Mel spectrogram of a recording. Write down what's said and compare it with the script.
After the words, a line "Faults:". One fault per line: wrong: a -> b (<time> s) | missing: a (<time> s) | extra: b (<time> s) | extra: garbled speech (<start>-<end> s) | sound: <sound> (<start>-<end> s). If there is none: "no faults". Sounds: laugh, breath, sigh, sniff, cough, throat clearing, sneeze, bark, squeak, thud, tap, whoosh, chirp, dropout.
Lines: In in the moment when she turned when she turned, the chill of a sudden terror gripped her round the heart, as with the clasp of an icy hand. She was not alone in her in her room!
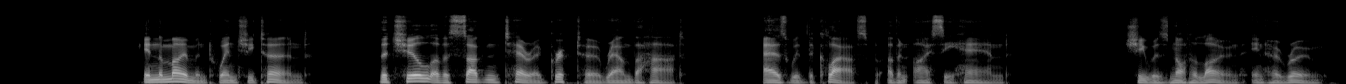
In the moment when she turned, the chill of a sudden terror gripped her round the heart, as with the clasp of an icy hand. She was not alone in her room!
Faults:
missing: in (1.6 s)
missing: when she turned (3.1 s)
missing: in her (12.8 s)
